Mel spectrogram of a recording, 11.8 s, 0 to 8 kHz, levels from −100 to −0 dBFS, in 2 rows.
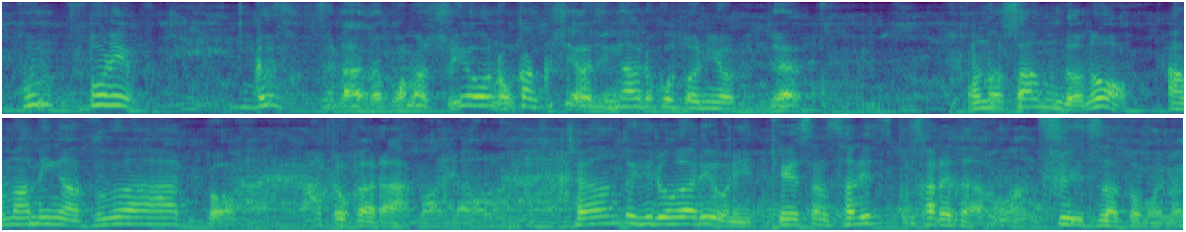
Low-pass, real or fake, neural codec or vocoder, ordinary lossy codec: none; fake; codec, 16 kHz, 4.8 kbps, FACodec; none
